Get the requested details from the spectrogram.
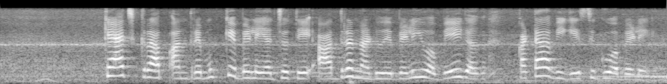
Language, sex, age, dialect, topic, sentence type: Kannada, female, 18-24, Coastal/Dakshin, agriculture, statement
